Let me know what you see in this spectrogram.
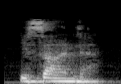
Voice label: zulu hand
